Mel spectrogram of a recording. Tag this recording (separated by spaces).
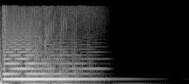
analogue bitcrushed circuitbending distorted glitch percussion pianola snare snare-drum toy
